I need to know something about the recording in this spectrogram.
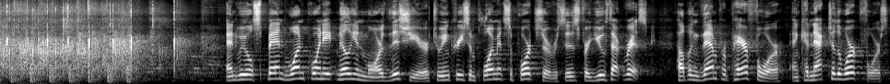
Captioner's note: some Applause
